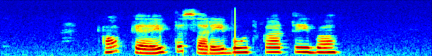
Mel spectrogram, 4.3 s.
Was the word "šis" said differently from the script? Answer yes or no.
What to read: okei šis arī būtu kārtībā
yes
